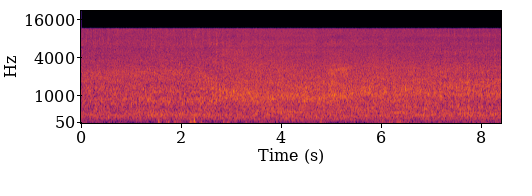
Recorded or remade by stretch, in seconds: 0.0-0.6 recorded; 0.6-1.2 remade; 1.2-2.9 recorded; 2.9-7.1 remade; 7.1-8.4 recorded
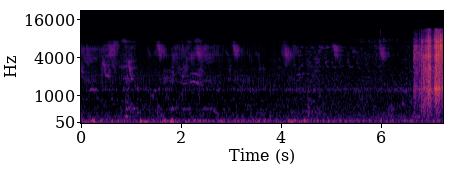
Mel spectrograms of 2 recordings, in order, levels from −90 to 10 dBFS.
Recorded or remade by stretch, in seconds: 0.0-4.3 remade; 4.3-7.2 recorded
